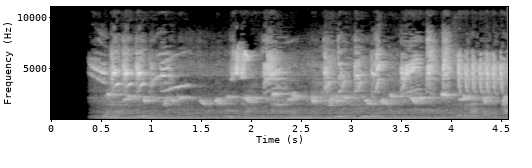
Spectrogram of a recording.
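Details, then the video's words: Red siskin singing in a lively, continuous stream: rapid twittering, buzzy trills and high chattering notes, with short sweeping whistles running through it and a faint low hum underneath. "BURUNG RED SISKIN GACOR"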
